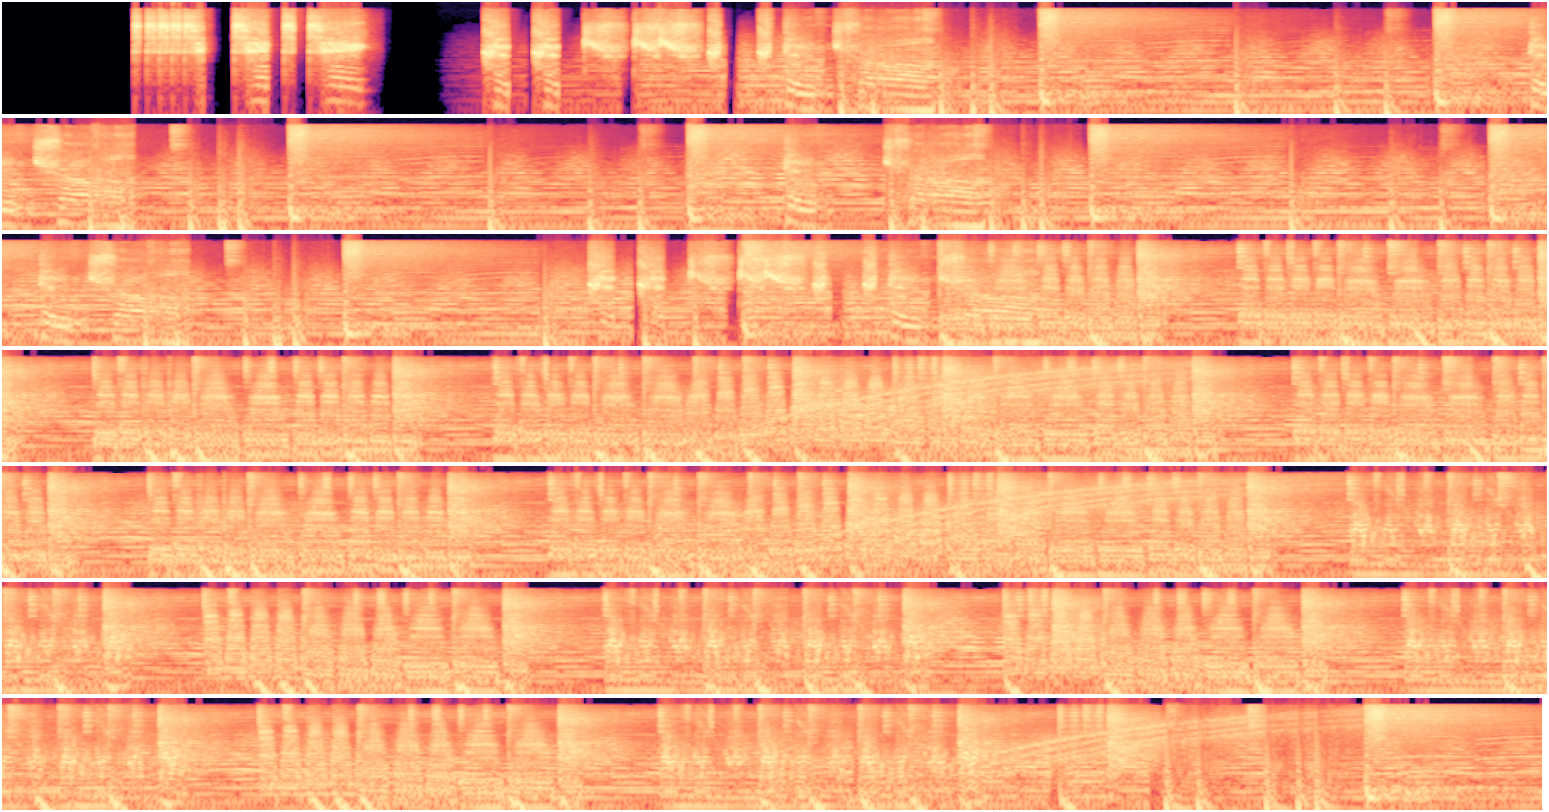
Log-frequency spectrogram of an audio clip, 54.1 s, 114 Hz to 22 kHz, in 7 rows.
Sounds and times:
Dubstep: 0:00.7 - 0:01.8, 0:02.4 - 0:10.4, 0:11.0 - 0:54.0
Speech: 0:01.1 - 0:04.8, 0:07.6 - 0:08.4, 0:11.6 - 0:12.8, 0:15.6 - 0:16.4, 0:18.4 - 0:20.8.

